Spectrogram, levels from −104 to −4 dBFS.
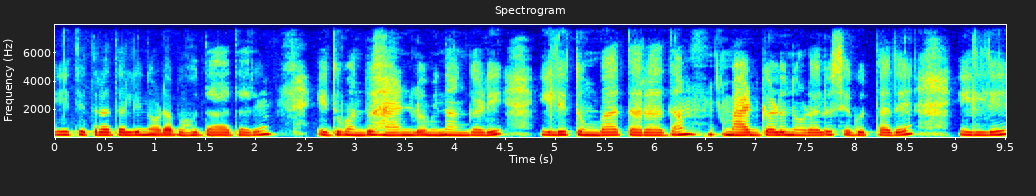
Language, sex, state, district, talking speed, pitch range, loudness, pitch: Kannada, female, Karnataka, Raichur, 90 wpm, 190-215 Hz, -14 LUFS, 195 Hz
